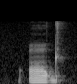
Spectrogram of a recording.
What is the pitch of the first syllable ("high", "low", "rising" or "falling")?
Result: low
